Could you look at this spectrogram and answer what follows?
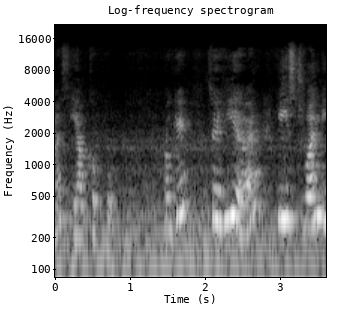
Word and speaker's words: Jacopo: Jack Jack see you should not say if Jacopo it's a Kapoor okay in each IV they're pronounced in such a way though the spelling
